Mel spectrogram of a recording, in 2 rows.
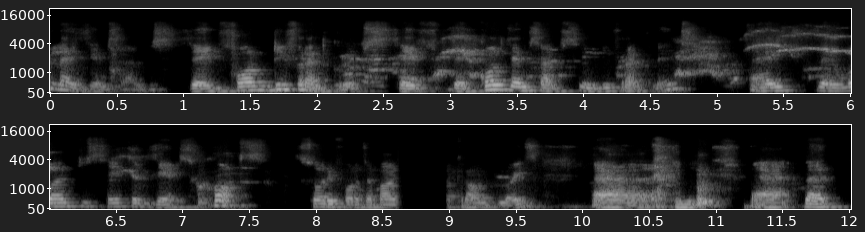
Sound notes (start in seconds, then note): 4.6 children playing; 10.2 chuckles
